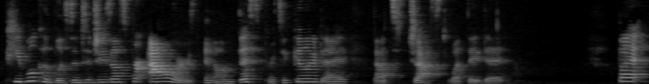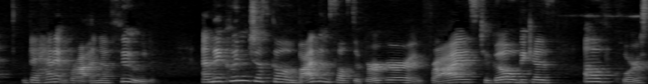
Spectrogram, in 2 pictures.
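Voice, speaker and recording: A woman reading a children's story in an expressive, deliberate way, speaking directly to her young listeners. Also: a little high. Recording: roomy, echoing sound.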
